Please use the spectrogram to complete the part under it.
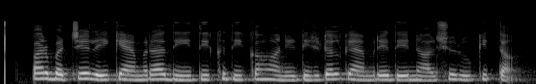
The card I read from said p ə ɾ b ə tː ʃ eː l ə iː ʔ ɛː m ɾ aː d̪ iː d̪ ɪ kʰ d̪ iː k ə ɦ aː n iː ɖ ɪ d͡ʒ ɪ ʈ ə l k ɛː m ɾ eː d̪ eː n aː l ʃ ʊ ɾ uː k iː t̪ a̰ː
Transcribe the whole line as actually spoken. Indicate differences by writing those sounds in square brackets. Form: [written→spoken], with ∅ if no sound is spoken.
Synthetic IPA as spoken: p ə ɾ b ə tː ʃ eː l ə iː [ʔ→k] ɛː m ɾ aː d̪ iː d̪ ɪ kʰ d̪ iː k ə ɦ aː n iː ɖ ɪ d͡ʒ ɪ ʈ ə l k ɛː m ɾ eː d̪ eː n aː l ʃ ʊ ɾ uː k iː t̪ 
